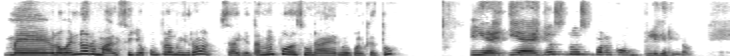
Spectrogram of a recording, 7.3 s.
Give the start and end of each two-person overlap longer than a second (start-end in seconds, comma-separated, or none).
none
